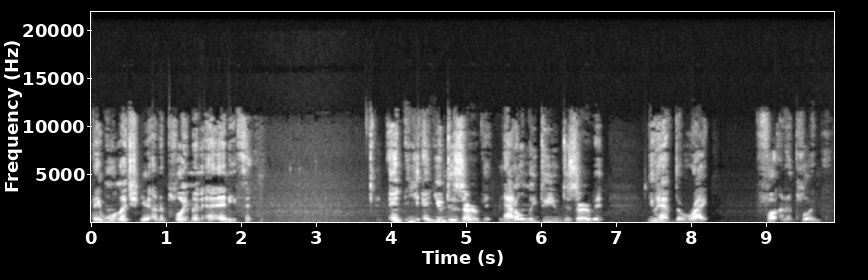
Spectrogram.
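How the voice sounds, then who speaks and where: A man's voice: a little high, moderate pace, long pauses, darkish tone, breathy edge. A man with a stuffy nose, hosting a solo podcast and talking in an aggrieved, emphatic way, repeating his points and swearing. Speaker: podcast host.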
